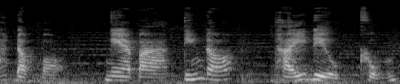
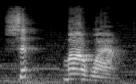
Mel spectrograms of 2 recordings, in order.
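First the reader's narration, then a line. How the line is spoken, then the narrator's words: Old man's shout. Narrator (Vietnamese): Lão đạo nhân râu dài bọc quát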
